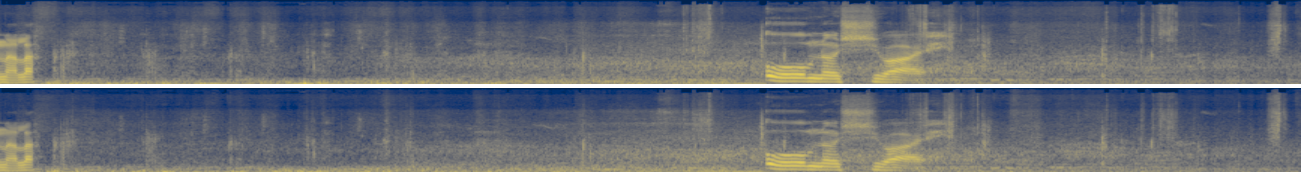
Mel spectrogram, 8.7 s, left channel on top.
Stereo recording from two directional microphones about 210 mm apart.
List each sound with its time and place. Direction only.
0.0 s speech: 20° left (ahead or behind)
4.0 s a sound: 35° right (ahead or behind)
5.1 s speech: 20° left (ahead or behind)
